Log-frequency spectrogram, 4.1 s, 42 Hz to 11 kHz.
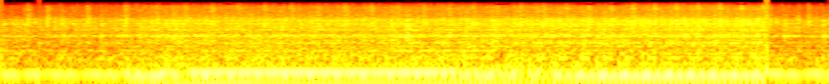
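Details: Renault 4L with a Cléon 1108 cc engine, testing a Grand Laurent ignition module: a low, lumpy idle with an uneven beat and a dropped pulse. One cylinder isn't firing while its plug is grounded.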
